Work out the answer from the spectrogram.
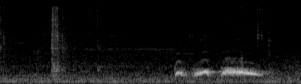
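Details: Captive breeding pair of spotted doves, kept together for three days, now preening each other and carrying material to build a nest; three soft, low cooing notes, the last longest and slightly wavering, over quiet indoor background.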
